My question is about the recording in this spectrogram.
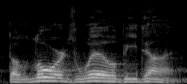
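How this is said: It is said in a convinced tone. The speakers truly accept it. "Or it could be conviction"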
